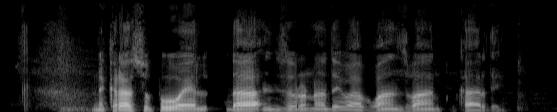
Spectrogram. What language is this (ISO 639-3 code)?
pus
